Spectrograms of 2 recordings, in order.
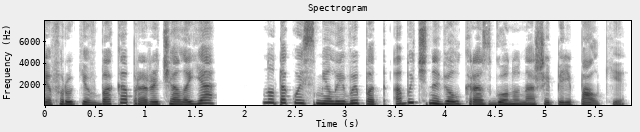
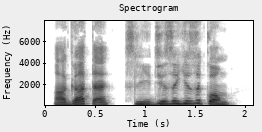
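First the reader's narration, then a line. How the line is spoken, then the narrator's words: Barked. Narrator (Russian): рявкнул Олег Иванович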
